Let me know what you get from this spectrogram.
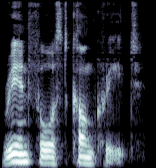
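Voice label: "reinforced concrete", British English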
